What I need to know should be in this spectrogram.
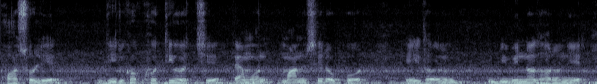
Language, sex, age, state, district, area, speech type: Bengali, male, 60+, West Bengal, Paschim Medinipur, rural, spontaneous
